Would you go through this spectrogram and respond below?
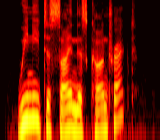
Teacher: It is technically known as high-rising terminal. This is the habit of ending a declarative sentence with a rising intonation, making it sound like a question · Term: upspeak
